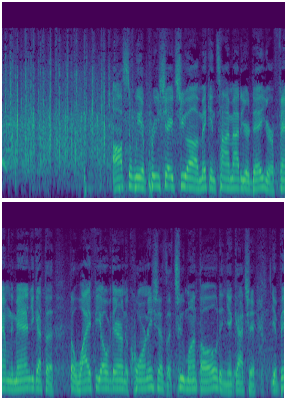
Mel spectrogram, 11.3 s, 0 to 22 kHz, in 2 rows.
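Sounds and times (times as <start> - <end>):
small group applauding at a shopping centre court: 0.0 - 3.7
speech: 2.2 - 11.2.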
